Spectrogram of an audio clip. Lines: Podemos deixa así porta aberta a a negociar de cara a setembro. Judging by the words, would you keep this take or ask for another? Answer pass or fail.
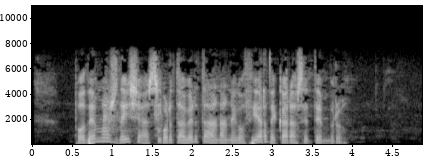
pass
